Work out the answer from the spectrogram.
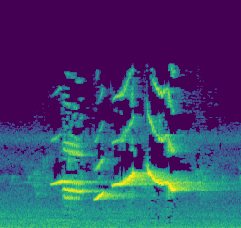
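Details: Oriental magpie-robin, a decoy bird singing in the wild-voice style, used for training young birds' voices: a burst of clear, slurred whistles with bright rising and falling glides and short sharp accents over about one and a half seconds, against faint low background hiss.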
